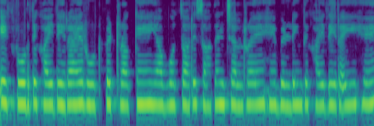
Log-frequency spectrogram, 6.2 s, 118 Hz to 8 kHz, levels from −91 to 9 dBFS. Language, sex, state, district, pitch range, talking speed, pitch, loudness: Hindi, female, Bihar, Muzaffarpur, 245-250 Hz, 210 wpm, 245 Hz, -16 LUFS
